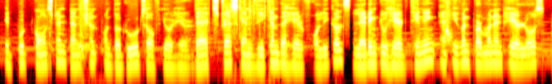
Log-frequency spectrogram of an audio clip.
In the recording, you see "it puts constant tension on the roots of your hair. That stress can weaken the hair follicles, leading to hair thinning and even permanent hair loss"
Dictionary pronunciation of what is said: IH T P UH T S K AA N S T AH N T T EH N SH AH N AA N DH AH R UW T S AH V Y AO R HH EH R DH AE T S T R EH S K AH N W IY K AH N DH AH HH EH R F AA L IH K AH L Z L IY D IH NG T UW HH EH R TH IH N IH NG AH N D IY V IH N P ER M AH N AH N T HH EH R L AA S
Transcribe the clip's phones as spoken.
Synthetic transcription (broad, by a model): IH T P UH T K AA N S T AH N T T EH N SH AH N AA N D AH R UW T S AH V Y AO R HH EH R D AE T S T R EH S K AH N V IY K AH N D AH HH EH R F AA L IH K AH L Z L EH D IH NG T UW HH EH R T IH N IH NG AH N D IY V IH N P ER M AH N AH N T HH EH R L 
